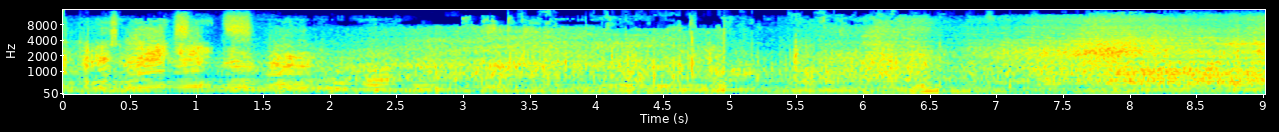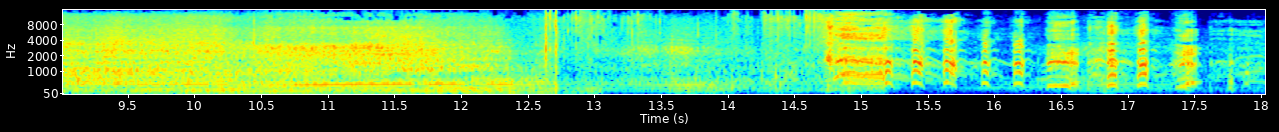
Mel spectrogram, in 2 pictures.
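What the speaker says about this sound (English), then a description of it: "I'll show you what it's like when the pro drivers come around and do some big skids." Lamborghini cars on ice during pro-driver hot laps sweep past with loud, rising engine roars and revving. Close laughter and voices are mixed in, and uneven bursts follow at the end.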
